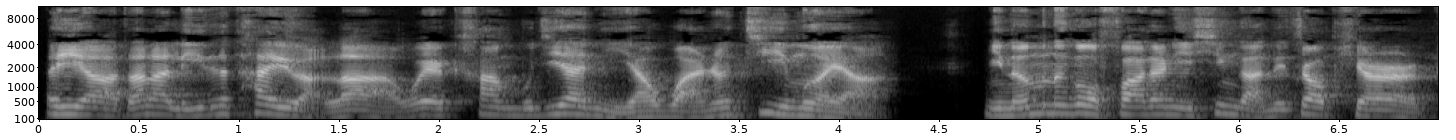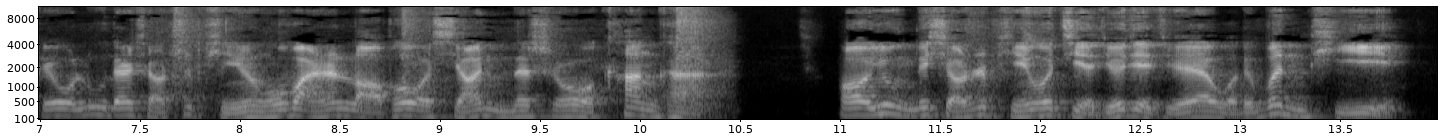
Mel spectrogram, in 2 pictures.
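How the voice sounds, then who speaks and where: A man voicing a smooth-talking male online scammer who makes sweet promises. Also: fairly high pitch, fairly quick, sharp tone, a little hiss or hum. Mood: coaxing.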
